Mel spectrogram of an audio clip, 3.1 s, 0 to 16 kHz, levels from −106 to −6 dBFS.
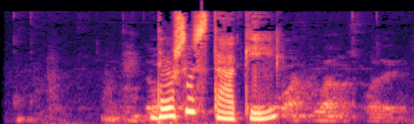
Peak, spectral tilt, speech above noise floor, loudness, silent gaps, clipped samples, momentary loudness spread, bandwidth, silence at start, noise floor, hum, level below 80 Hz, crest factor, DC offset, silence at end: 0 dBFS; -4.5 dB/octave; 39 dB; -11 LUFS; none; under 0.1%; 22 LU; 11.5 kHz; 1 s; -51 dBFS; none; -48 dBFS; 14 dB; under 0.1%; 0.2 s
